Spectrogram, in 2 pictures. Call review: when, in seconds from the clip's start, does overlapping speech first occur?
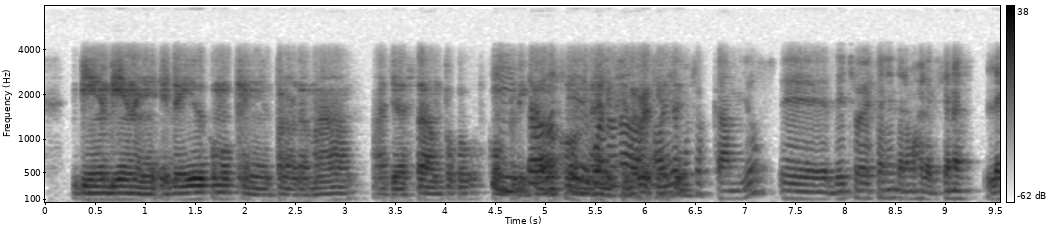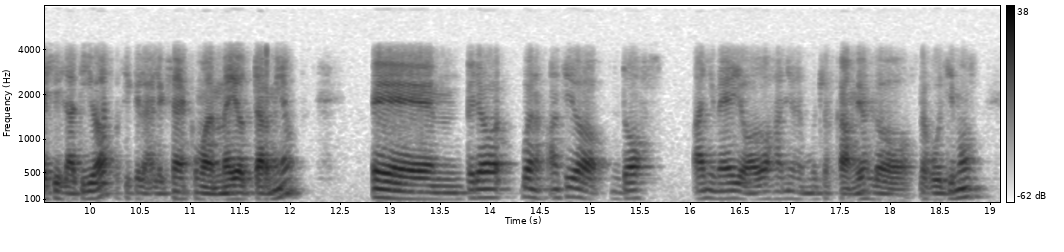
4.5 s

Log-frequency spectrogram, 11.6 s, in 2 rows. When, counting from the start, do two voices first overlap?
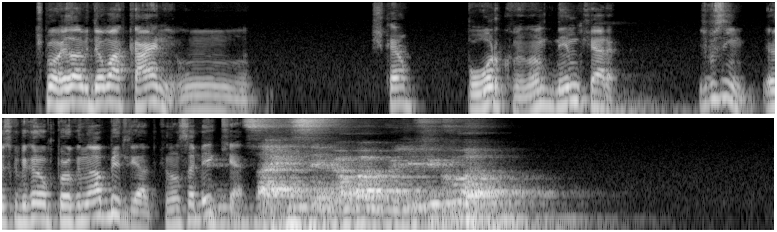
none

